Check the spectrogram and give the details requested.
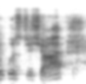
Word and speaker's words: Worcestershire: crab or something like that and it needs worcester sauce as the americans would say worcestershire it needs worcestershire and um and i forgot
